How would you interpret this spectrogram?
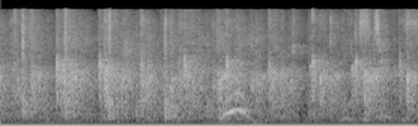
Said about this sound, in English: Thank you. Big, big, big, big, big round of applause. Please, please, please.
